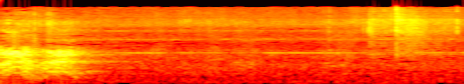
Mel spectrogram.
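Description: A dog barking once, loud and short, in two quick pulses over about half a second, during a rough play-fight between dogs.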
